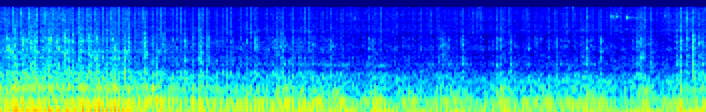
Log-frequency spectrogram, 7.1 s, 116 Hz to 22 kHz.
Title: Ford 300 inline 6 misfire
